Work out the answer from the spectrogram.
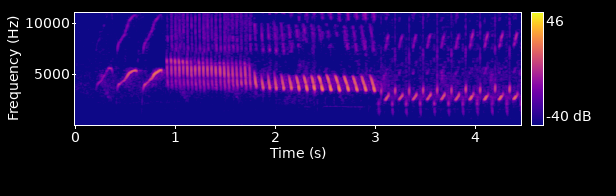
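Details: Singing canary opening with a few rising chirps, then a dense high buzzy trill, a slightly lower rapid trill, and finally a slower series of sharp repeated notes.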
